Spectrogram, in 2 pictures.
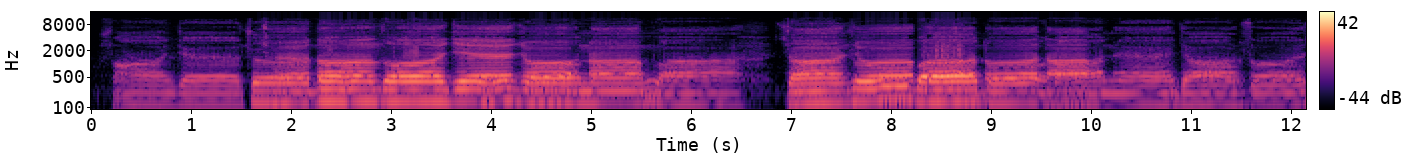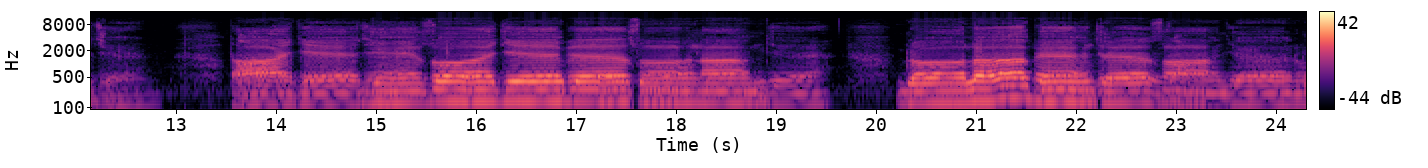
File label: Short Refuge Prayer melody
